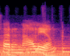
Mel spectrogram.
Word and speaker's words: Saranalayam: So, ladies and gentlemen, we've had with us today on the show NGO called Saranalayam.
